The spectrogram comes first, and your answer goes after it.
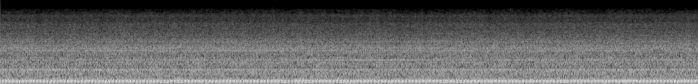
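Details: Generac Guardian 16kW standby generator, refurbished after exploded battery, running on gas under close to 6,000 W heater load: smooth even low drone, constant beat, no stumbling or surging; didn't even hesitate, carrying load cleanly.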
